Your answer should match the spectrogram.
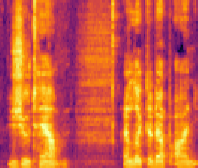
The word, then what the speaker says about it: Je t'aime: I think it's pronounced Je t'aime.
